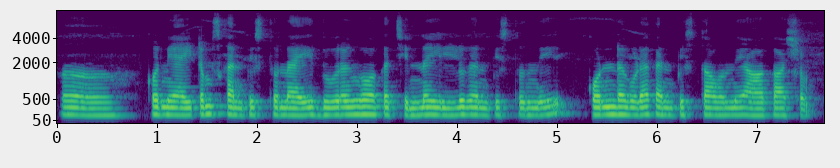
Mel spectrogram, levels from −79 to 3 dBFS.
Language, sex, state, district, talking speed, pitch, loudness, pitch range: Telugu, female, Andhra Pradesh, Sri Satya Sai, 110 wpm, 150 Hz, -19 LUFS, 145-155 Hz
